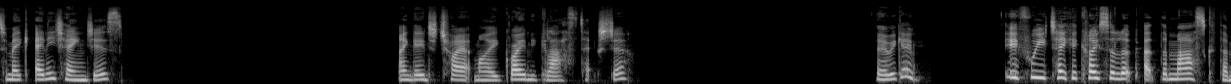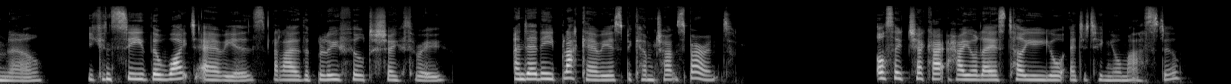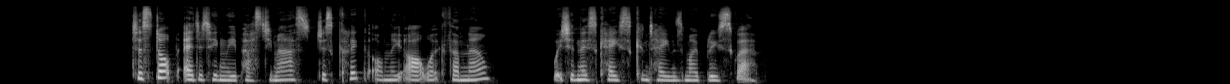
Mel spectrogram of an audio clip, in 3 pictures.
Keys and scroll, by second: 8.2 v.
